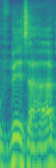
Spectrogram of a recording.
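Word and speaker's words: וְזָהָב: Pour rappel, le shva se prononce plutôt v, e accent aigu si on prononce à l'hébreu moderne, et plutôt ve, encore que c'est discuté, si on veut se rapprocher de la tradition plutôt biblique.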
